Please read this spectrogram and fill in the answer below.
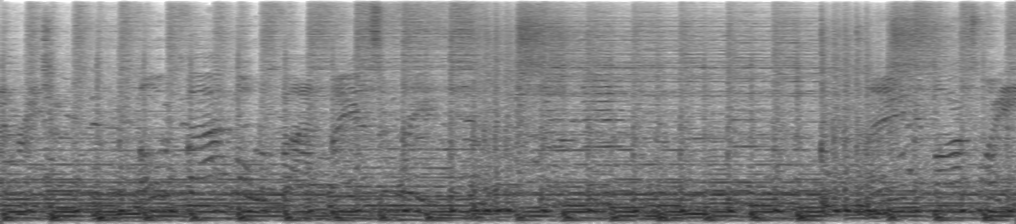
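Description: Live rockabilly band playing: drum kit, bass and guitar, with a wavering lead line over them.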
